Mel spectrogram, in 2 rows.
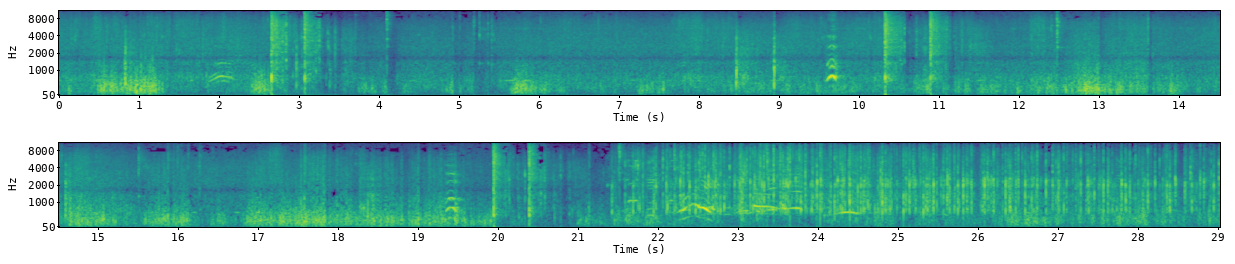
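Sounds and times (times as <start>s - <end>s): shotgun shots: 2.6s - 3.6s, 10.3s - 11.4s, 19.9s - 20.9s
person calling: 9.6s - 9.9s.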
